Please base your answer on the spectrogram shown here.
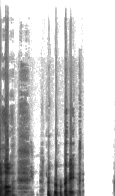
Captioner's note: laughter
